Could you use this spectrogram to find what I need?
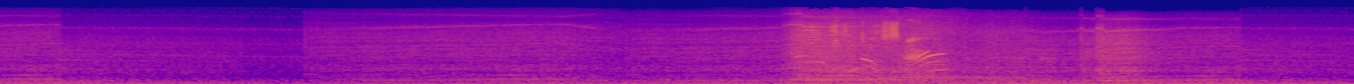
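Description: A bus engine hums and revs steadily.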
